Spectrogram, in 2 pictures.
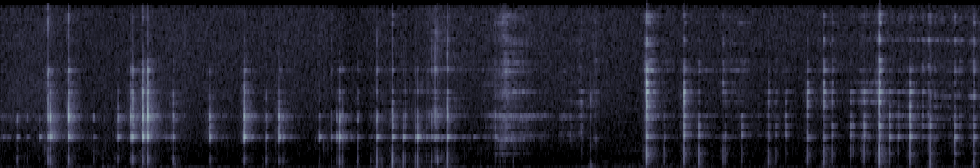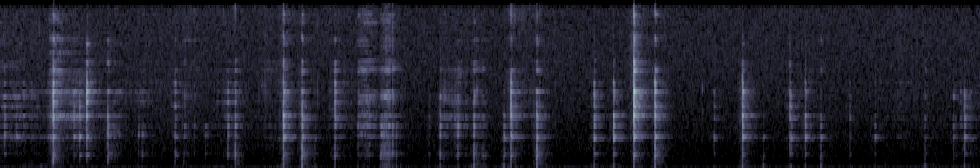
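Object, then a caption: Ceramic plate. A ceramic plate decorated with cats is tapped over and over, giving a rapid, irregular run of bright, glassy clinks. Each tap is short with almost no ring, over a quiet, steady low hum.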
